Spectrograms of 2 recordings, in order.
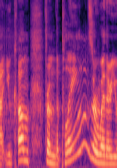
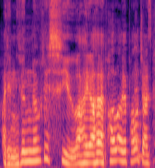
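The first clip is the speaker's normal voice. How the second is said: gushing apology; 5 semitones higher than usual. Acted. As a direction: stretch out the apology, pitched up. Wife apologises profusely.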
